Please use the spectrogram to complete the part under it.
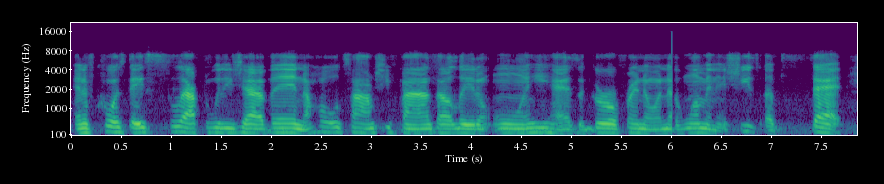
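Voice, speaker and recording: A woman's voice: low-pitched, level tone, moderate pace, few pauses, highs cut off, slight background noise. A woman in her forties giving earnest, preachy advice in a casual vlog monologue. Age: 40s. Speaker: vlogger.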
